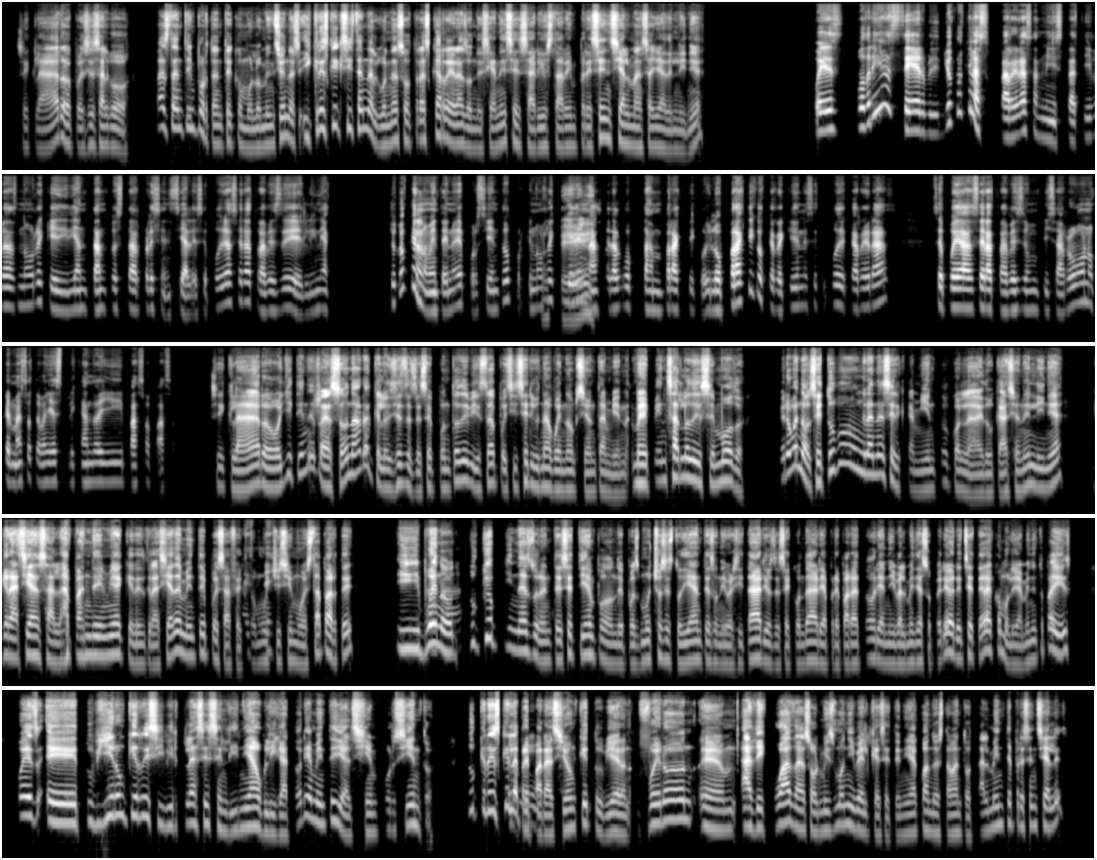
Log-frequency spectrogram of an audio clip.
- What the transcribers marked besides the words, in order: other background noise; unintelligible speech
- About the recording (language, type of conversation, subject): Spanish, podcast, ¿Qué opinas de aprender por internet hoy en día?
